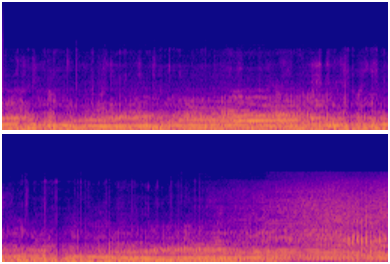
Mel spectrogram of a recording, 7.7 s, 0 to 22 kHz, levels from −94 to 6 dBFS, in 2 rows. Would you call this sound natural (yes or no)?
no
